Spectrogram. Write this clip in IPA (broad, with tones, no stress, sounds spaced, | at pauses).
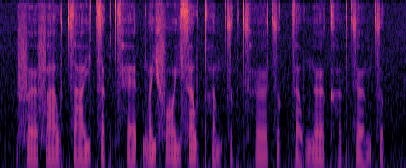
f œː˨ f aː˨ w t͡s aː˨˥ j t͡s ɐ˨ k̚ t͡sʰ ɛː˨ t̚ ŋ ɐ˥ j f ɔː˧ j s ɐ˥ w t̪ʰ ɐ˨ m t͡s ʊ˨ k̚ t͡sʰ œː˨ t͡s ʊ˨˥ k̚ s ɐ˨˧ w n̪ œː˧ kʰ ɐ˨˥ k̚ t͡s œː˨˧ m t͡s ʊ˨ k̚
